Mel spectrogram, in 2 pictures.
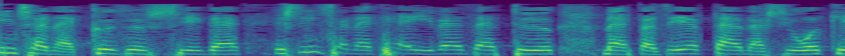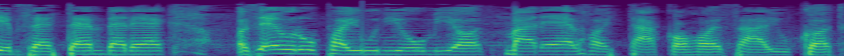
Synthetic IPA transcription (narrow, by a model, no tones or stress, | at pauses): int͡ʃɛnɛkːø̞zø̞ʃːeːɡɛkeːʃnint͡ʃɛnɛkhɛjivɛzɛt̪øːkmɛrt̪ɒzeːrt̪ɛlmɛʃjoːlkeːbzɛt̪ːɛmbɛɾɛkɒzɛuɾoːpɒjiuːnijoːmijɒt̪ːmaːɾɛlɦɒc̚t̪aːkɒɦɒzaːjukɒt̪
